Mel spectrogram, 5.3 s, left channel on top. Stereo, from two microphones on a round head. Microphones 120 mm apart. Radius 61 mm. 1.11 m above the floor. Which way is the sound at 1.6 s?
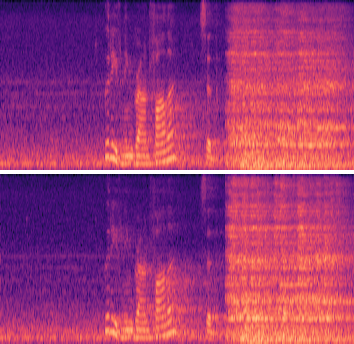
40° left (ahead or behind).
